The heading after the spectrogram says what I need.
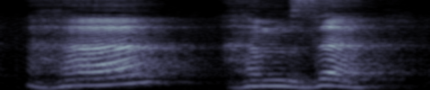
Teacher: কণ্ঠনালীর শুরু হইতে উচ্চারিত হয়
